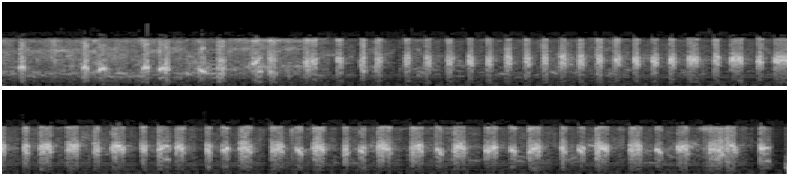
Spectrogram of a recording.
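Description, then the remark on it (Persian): A snowcock calls in a long, rapid run of sharp, chuckling notes, repeated steadily at a fast rhythm for about ten seconds, fairly loud, with no voices. “جناب شریفوف همچنین افزود که کپی داری صدای خیلی آرام دارد و زبی کوفتاران است.”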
